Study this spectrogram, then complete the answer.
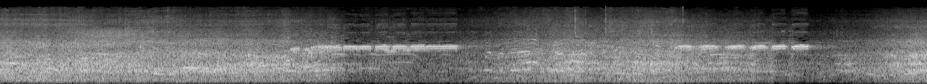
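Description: A large crowd cheers and chants outdoors.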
